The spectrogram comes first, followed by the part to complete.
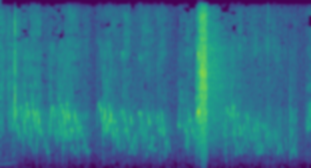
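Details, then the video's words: Pet budgerigars chatter in a quick run of high twittering notes and squeaks, broken by one sharp, louder click-like burst near the two-second mark before the warble resumes. "Веселое пение волнистых попугайчиков / Funny singing of wavy parrots"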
